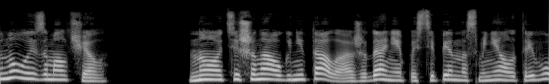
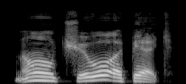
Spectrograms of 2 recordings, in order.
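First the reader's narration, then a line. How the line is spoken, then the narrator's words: Grumbling. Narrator (Russian): заворчал Яр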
